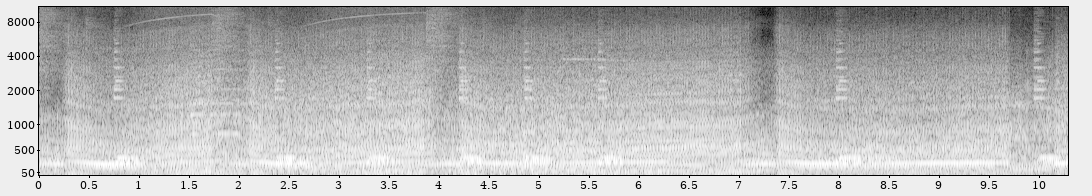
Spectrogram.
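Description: A car engine revs high and drops in pitch with each gear change.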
